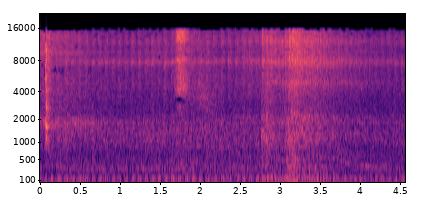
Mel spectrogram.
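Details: Barako 2 motorcycle (2024 model, new decals), brought in for hard starting; after adjustment for good timing it settles into a steady, even low putter with no misses or surging, a clean smooth idle.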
